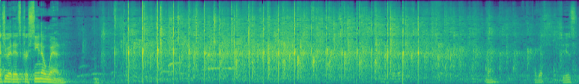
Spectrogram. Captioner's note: applause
